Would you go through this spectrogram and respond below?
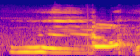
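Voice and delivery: high, drawn-out no; mock-chiding high refusal; playful refusal. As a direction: pitch it up to stop someone leaving. Stops the robber walking away.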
